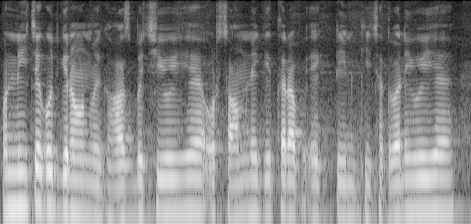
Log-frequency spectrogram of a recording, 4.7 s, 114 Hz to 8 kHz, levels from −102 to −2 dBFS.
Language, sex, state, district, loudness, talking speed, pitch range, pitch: Hindi, male, Uttar Pradesh, Shamli, -18 LUFS, 240 wpm, 125-135 Hz, 130 Hz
